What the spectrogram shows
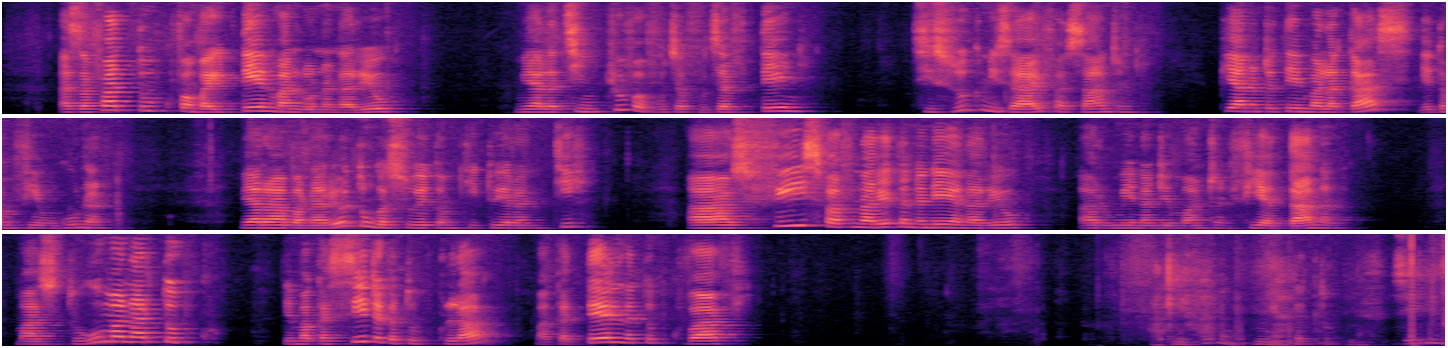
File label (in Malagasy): Vocal kabary fohy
